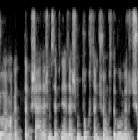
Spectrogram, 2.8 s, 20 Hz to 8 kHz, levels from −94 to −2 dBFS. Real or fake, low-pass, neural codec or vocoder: real; 7.2 kHz; none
